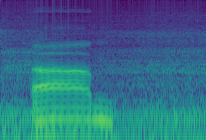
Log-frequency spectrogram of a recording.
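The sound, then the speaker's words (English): A motorbike engine rumbles steadily and low throughout as it is ridden through the Hawk's Nest outside Port Jervis, New York, along the Delaware River, with a brief voiced hum rising over the noise near the start before fading back into the constant drone. “So, again, as a recap for anyone who maybe is just getting into the podcast at this point, I am on the motorbike.”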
